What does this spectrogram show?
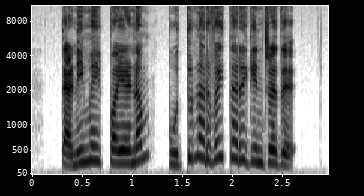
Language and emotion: Tamil, happy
